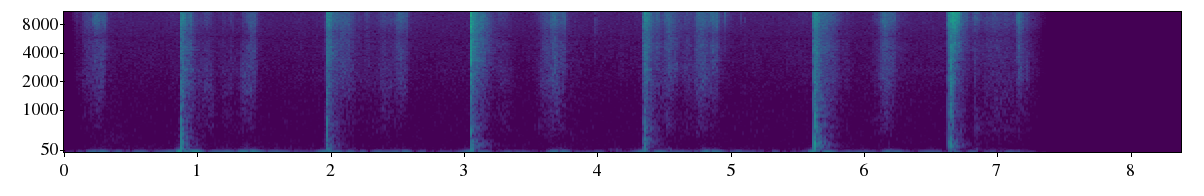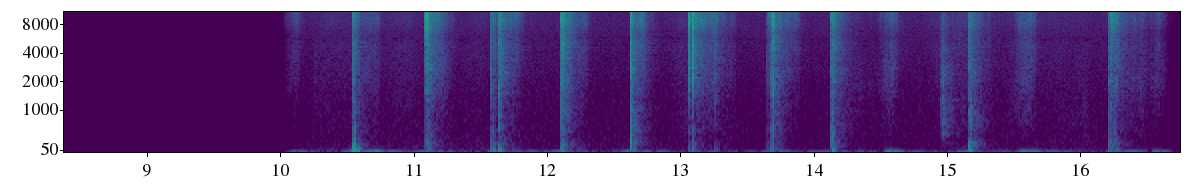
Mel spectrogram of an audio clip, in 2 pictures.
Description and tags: catching and throwing the ball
